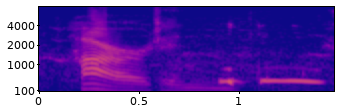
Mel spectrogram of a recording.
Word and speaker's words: Heartden: Hardin is spelled Heartden. Heartin. The D is silent. Harden.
